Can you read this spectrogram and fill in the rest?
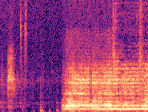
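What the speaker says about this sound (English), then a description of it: "Yes, that is a train, as you can hear in the background." A train rolls past in the background with a loud, sustained horn blast holding steady for nearly two seconds, following a few quiet knocks and faint sounds at the start.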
